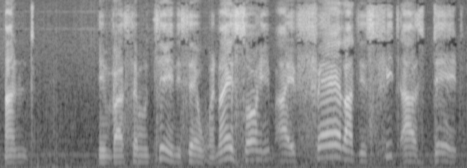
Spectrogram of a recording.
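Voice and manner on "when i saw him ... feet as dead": raised, slow solemn reading of scripture. Acted. Preacher to congregation, reading Revelation in solemn raised voice. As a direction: read the verses out like holy proclamation.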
